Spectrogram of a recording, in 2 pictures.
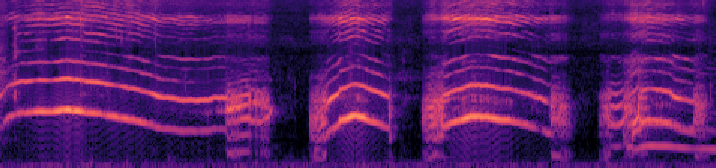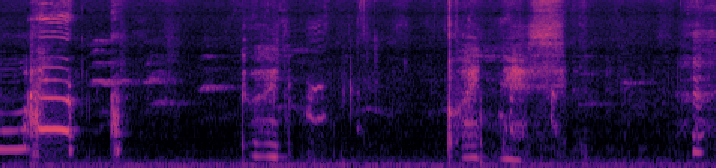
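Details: Miniature Australian Shepherd puppies making noise: three loud, long, arching whines in the first five seconds, then quiet murmuring and a woman speaking softly.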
